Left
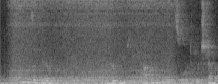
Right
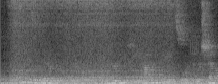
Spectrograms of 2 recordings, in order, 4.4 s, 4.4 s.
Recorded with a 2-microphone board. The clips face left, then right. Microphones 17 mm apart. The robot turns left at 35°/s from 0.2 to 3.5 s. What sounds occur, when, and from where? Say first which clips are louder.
0.4 s a woman speaking: left 1 dB; 135° left, 1.9 m; by 4.4 s 25° left, 1.9 m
